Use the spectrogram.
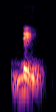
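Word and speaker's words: didn't: इसीलिए मैं आपको बताता हूँ, आज के बाद डिडन नहीं हमको बोलना है। आज के बाद बोलेंगे डा में छोटी की मात्रा डी और ना डिन। क्या बोलेंगे इसको? डिन।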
